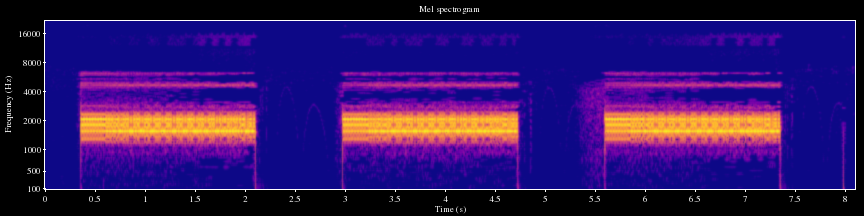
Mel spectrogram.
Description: Emergency Alert System (SAME) tones (header bursts), heard as harsh buzzing bursts. It is heard from 0.4 to 7.3 s.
